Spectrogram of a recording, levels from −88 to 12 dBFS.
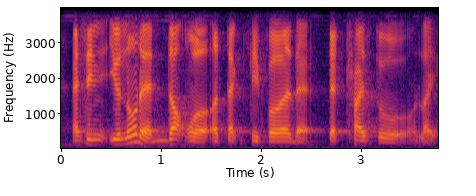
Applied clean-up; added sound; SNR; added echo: none; none; none; none.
